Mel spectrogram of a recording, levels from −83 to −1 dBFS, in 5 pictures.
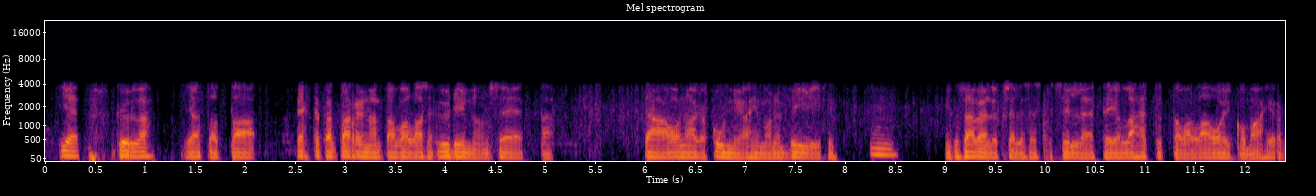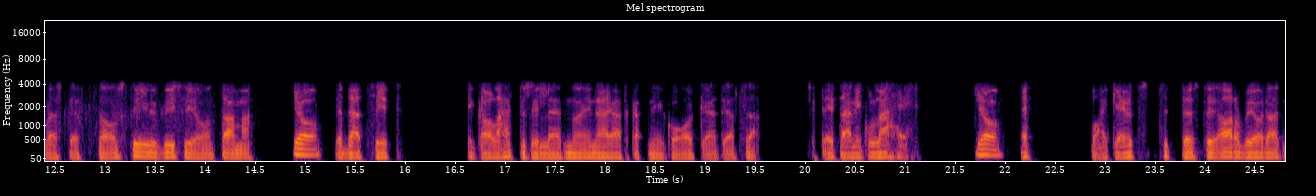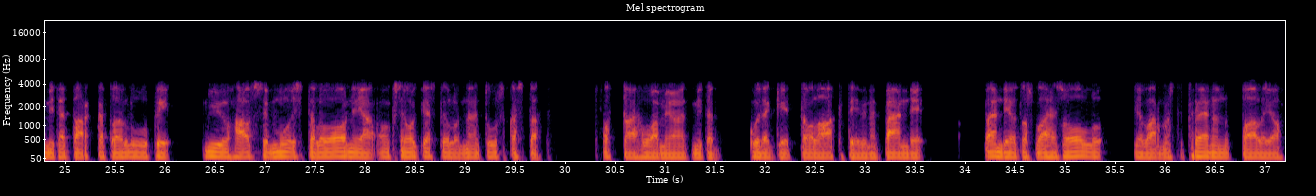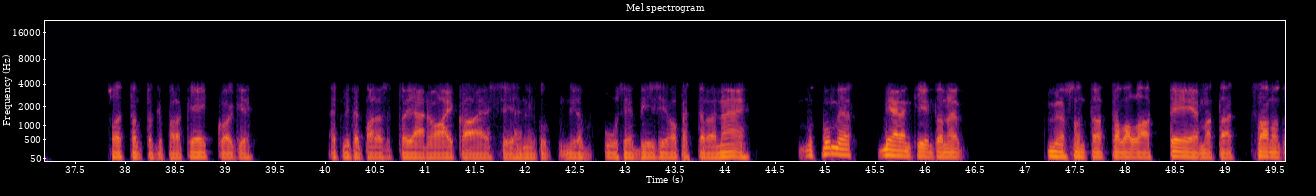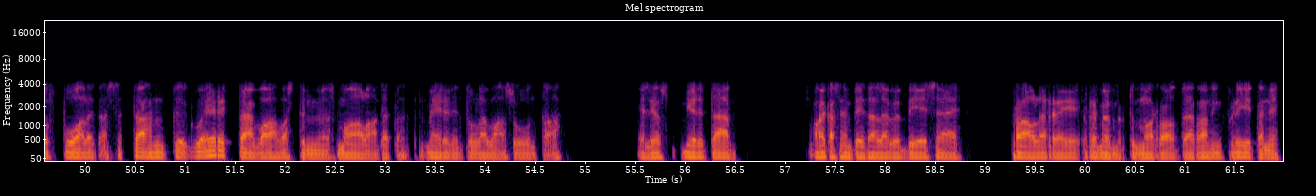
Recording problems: garbled, watery; badly; nothing above 4 kHz
crowd noise; faint; until 14 s; 25 dB below the speech

